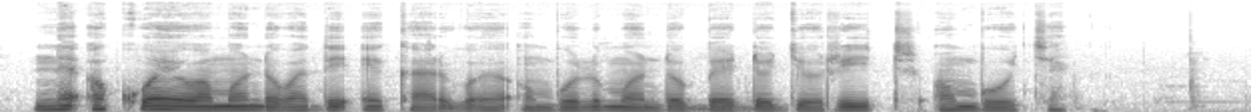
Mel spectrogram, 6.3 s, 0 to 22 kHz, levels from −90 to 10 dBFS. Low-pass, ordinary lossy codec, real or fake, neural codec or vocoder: 19.8 kHz; none; real; none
